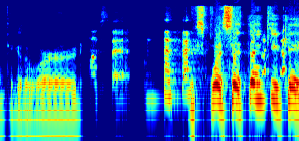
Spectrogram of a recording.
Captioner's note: laughs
